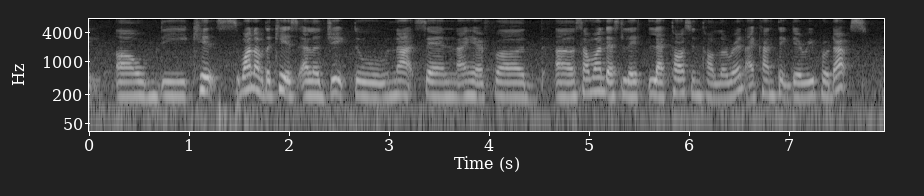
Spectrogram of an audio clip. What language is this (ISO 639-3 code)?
eng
